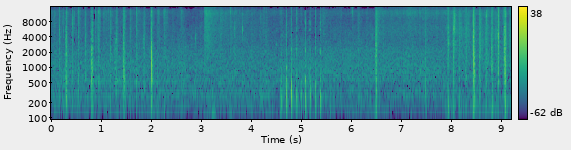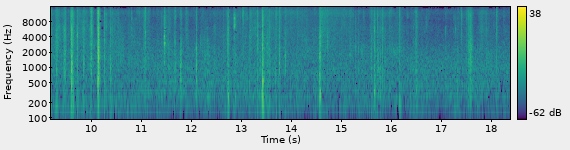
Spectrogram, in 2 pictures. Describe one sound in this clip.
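Hands pat and slap soft dough.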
